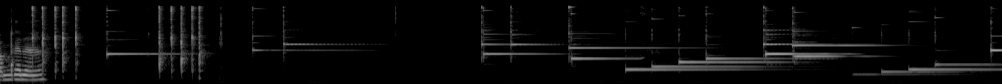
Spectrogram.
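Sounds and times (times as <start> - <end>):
music box plucked notes: 4.8 - 10.0.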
